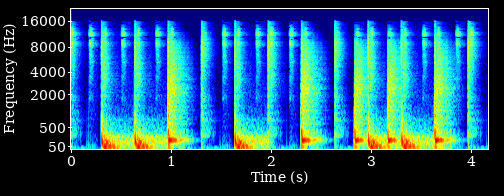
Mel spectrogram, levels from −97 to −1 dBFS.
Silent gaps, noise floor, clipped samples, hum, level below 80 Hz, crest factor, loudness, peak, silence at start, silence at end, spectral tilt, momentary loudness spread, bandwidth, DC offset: none; -40 dBFS; under 0.1%; none; -26 dBFS; 18 dB; -22 LUFS; -4 dBFS; 0 s; 0.15 s; -5.5 dB/octave; 13 LU; 16.5 kHz; under 0.1%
